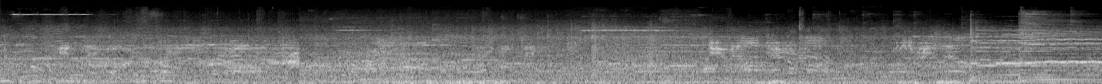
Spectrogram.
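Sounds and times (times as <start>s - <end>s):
car traffic driving past: 0.0s - 7.5s
people talking: 0.0s - 10.9s.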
